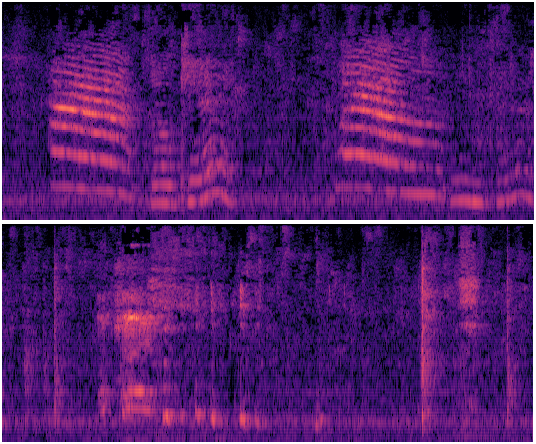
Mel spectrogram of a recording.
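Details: A domestic cat gives two drawn-out, falling meows a few seconds apart, followed by softer short mews, while people talk quietly nearby in an indoor room.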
